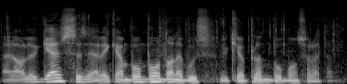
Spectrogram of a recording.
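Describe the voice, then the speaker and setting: A man's voice: on the low side, fast, darkish tone, a little hiss or hum. A man, a radio columnist, joking playfully during a game.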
